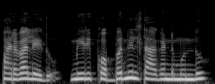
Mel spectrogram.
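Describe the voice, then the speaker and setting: Woman as a kind, high-voiced young coconut seller. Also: fairly even intonation, fast, mellow, natural voice. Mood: polite. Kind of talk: children's animated moral tale dubbing.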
